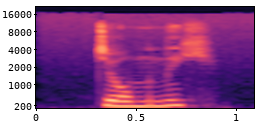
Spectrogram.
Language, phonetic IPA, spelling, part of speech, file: Russian, [ˈtʲɵmnɨj], тёмный, adjective, Ru-тёмный.ogg
- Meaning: 1. dark 2. ignorant, uneducated (person) 3. obscure, vague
